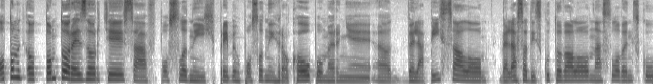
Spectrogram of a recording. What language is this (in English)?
Slovak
